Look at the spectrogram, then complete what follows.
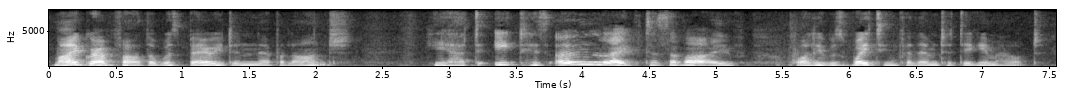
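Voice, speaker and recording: A woman's voice: fairly low pitch, animated, normal speed, darkish tone, husky. A woman voicing a gloomy, self-important male rabbit in a children's storybook, lecturing severely. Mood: haughty. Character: grumpy, gloomy, pompous know-it-all male rabbit.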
